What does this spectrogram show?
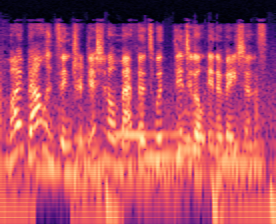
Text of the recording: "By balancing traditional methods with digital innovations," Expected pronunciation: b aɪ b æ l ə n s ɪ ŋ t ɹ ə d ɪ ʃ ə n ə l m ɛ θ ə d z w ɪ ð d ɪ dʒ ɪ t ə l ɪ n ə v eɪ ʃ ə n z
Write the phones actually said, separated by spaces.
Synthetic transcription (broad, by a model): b aɪ b æ l ə n s ɪ ŋ t ɹ ə d ɪ ʃ ə n ə l m ɛ θ ə d z w ɪ ð d ɪ dʒ ɪ t ə l ɪ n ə v eɪ ʃ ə n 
